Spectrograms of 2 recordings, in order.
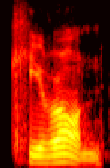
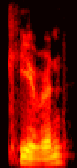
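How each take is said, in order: First: The second vowel is long. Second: The second vowel is short. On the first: The name is spelled with the accent mark. The speaker calls it right. "It tends to elongate the vowel sound" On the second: The name is spelled without the accent mark. The speaker calls it wrong. "his name does not have a fother"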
